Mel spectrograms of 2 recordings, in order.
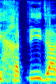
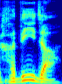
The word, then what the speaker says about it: خدیجہ: Normally ختیجہ کہتے ہیں لوگ, تا کے ساتھ پڑھ رہے ہوتے ہیں, لیکن ہم جب کتابیں پڑھتے ہیں تو یہ دال کے ساتھ ہے, خدیجہ, حضرت خدیجہ الکبریٰ.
